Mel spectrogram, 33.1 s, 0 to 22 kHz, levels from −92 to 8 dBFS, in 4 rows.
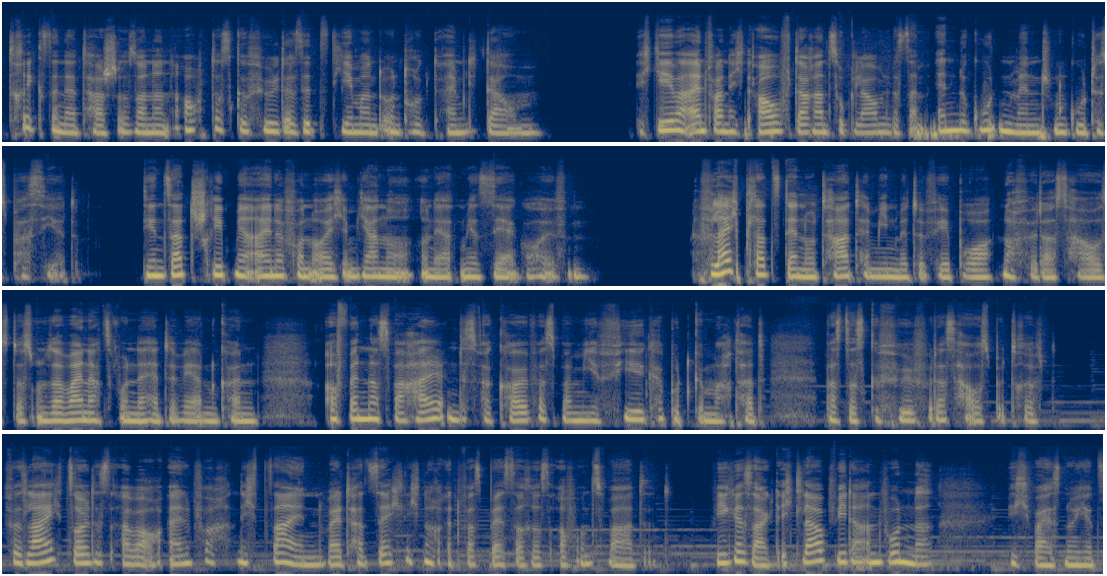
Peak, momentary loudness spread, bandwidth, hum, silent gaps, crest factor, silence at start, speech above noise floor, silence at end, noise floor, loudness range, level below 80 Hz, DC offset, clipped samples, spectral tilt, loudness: -4 dBFS; 10 LU; 15 kHz; none; 4.12-4.70 s, 9.09-9.27 s, 12.81-13.42 s; 20 dB; 0.05 s; over 66 dB; 0 s; under -90 dBFS; 4 LU; -68 dBFS; under 0.1%; under 0.1%; -5 dB/octave; -24 LUFS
